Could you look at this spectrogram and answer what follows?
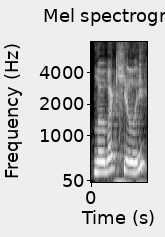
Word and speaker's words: Lola Keeley: So your hosts today is Lola Keeley, who is, am I saying it right?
